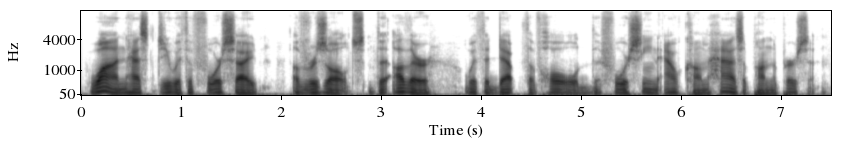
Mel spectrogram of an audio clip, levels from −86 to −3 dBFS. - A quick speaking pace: No, average, 185 wpm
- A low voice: Yes, very low, 90 Hz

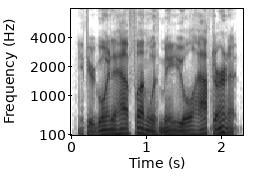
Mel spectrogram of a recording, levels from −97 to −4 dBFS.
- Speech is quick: Yes, fast, 340 wpm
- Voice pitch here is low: Yes, low, 100 Hz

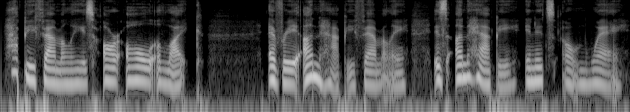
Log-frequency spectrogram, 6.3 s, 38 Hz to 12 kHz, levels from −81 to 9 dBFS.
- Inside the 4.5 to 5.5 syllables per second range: No, 5.7 syllables/s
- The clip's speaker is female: Yes, female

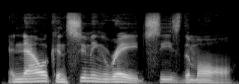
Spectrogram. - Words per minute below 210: Yes, average, 200 wpm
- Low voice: Yes, low, 110 Hz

